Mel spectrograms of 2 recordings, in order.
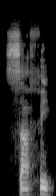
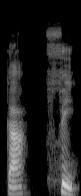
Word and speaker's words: café: They don't say safé. You say café, café, because you are not having A here. That's why you took the sound K, became café, because you have A, café, that is coffee.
